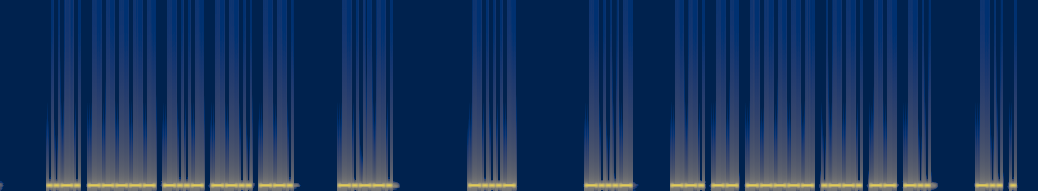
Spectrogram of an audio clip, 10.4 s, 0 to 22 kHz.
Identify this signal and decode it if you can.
Morse code, heard as a keyed tone, about 36 wpm, 700 Hz. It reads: F0XZG <KN> <BT> <BT> GM0PMD DE
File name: UK MASTER QSOs TRAINING / 35WPM / UK MASTER QSOs 0035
